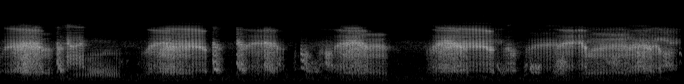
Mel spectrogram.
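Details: Frogs calling at night in the Oasis ponds, loud rasping rattles in bursts of about a second separated by short quieter pauses, several voices overlapping.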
